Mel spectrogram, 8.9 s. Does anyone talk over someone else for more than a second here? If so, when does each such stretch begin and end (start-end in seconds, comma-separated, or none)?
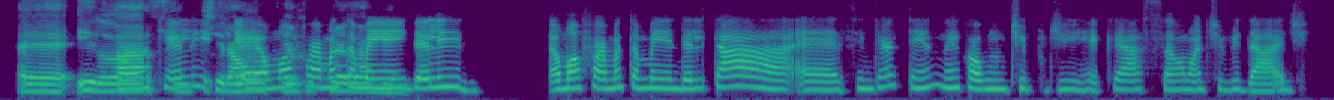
0.6-2.8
